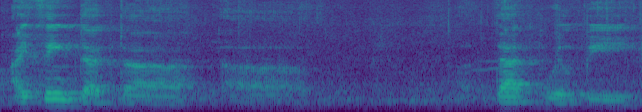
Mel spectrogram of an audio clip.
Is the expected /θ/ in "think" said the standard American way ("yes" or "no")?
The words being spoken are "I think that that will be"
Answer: yes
